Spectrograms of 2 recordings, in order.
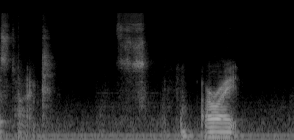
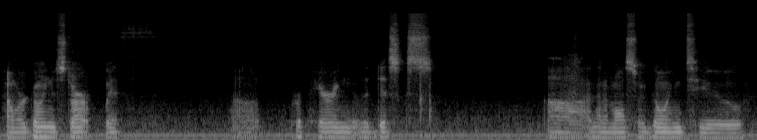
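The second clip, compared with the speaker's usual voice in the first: ordinary talk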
